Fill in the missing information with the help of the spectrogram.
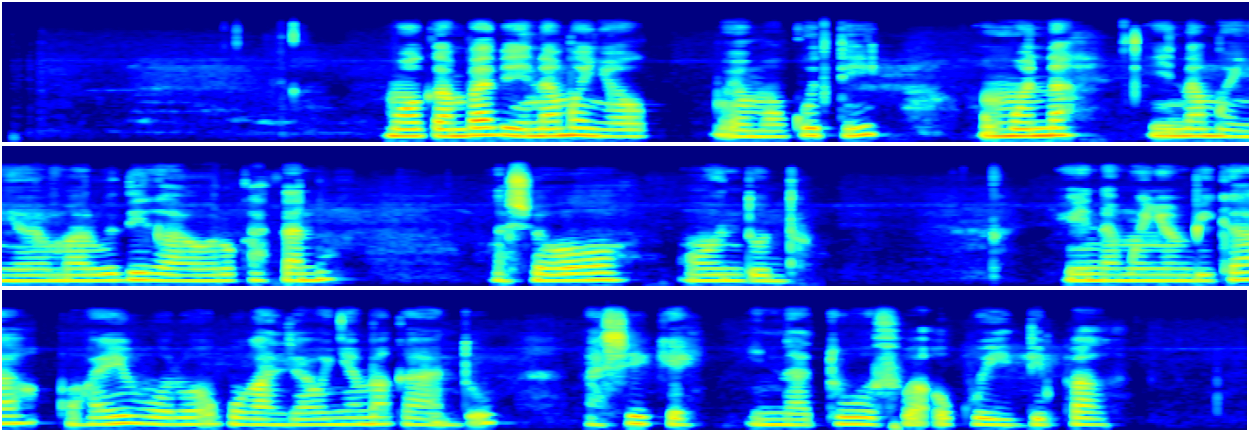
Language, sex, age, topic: Oshiwambo, female, 25-35, agriculture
